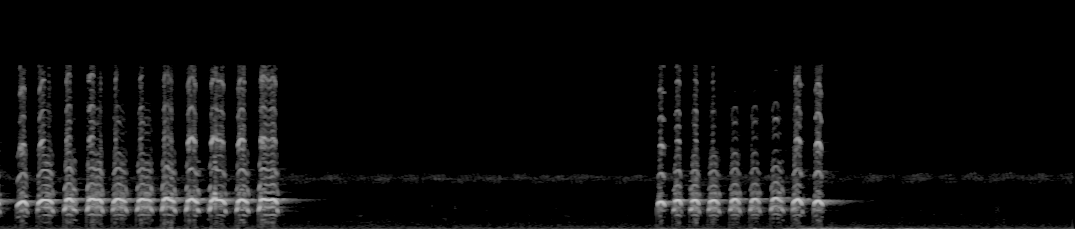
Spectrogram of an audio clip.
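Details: Osprey at the nest holding onto its flounder: a long run of rapid, piercing chirps, a few seconds of quiet, then a second burst of the same repeated notes with slight rustling.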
